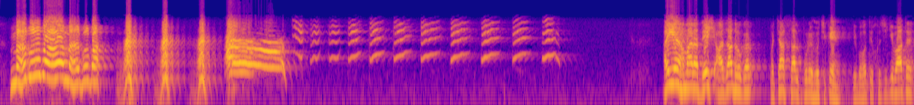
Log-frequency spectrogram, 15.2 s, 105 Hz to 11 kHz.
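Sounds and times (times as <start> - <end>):
speech: 0.2 - 4.0, 11.1 - 15.2
performer's voice imitating yelps of a dog struck by a stone: 1.9 - 9.5.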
